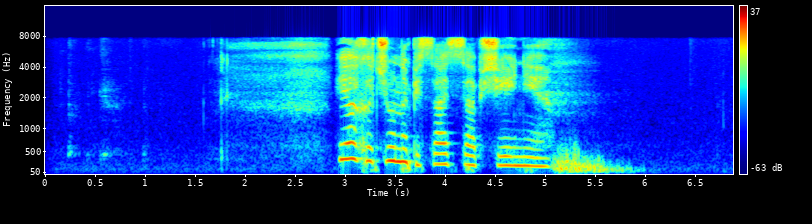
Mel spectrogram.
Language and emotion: Russian, sad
